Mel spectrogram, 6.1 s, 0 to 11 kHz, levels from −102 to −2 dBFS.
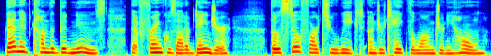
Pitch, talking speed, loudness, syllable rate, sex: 210 Hz, 225 wpm, -18 LUFS, 5.5 syllables/s, female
